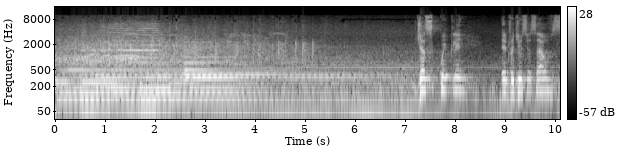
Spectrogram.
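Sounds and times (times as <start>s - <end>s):
audience clapping: 0.0s - 6.9s
sustained keyboard chords: 0.0s - 10.0s
speech: 7.3s - 10.0s.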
